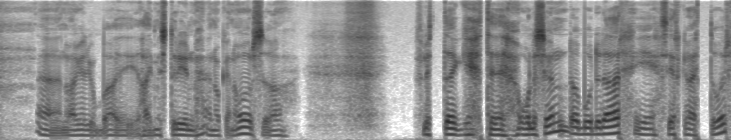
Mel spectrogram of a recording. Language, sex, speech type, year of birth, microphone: Norwegian, male, spontaneous, 1971, Sennheiser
